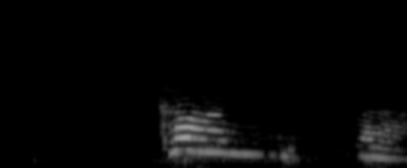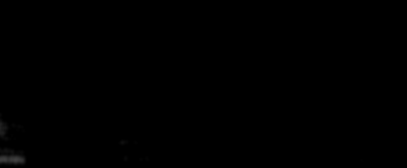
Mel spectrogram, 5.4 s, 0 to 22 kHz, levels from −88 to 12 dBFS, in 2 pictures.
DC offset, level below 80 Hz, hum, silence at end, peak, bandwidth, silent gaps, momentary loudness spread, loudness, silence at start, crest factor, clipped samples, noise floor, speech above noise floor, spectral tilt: under 0.1%; under -90 dBFS; none; 2.75 s; -20 dBFS; 3 kHz; none; 22 LU; -35 LUFS; 1.1 s; 24 dB; under 0.1%; under -90 dBFS; over 53 dB; -1 dB/octave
